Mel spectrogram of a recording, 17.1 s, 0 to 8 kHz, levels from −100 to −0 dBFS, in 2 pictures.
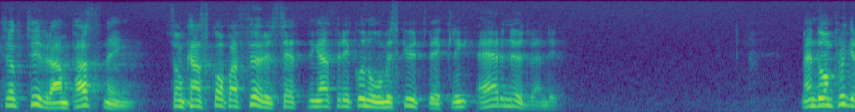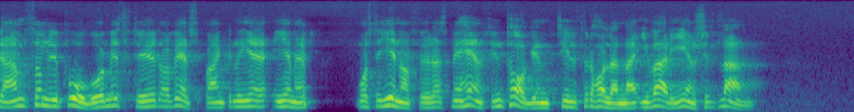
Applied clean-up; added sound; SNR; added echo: neural mask model Resemble Enhance denoiser.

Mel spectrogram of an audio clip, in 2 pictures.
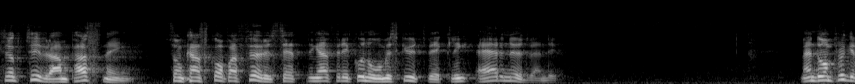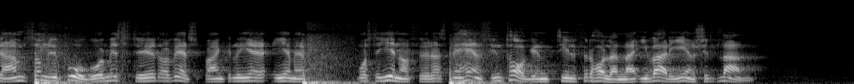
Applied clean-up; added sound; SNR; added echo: none; Boom; 2 dB; none.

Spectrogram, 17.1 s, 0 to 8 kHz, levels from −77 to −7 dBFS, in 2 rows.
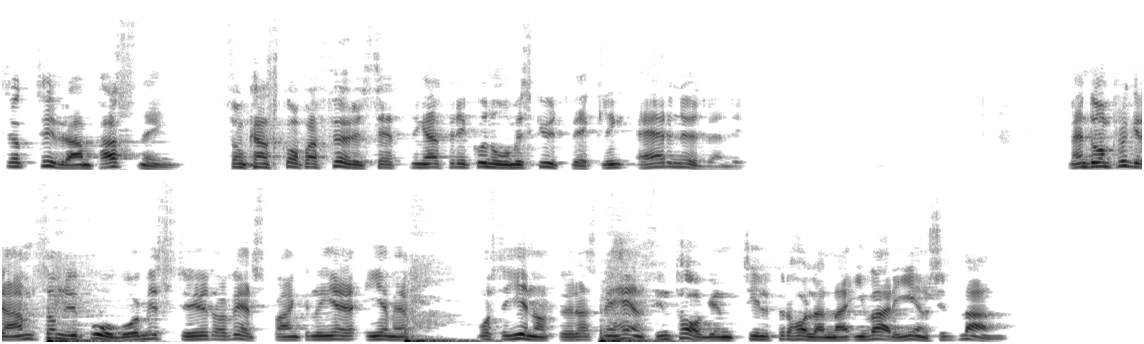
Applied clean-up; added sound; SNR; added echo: classical method Wiener filter.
